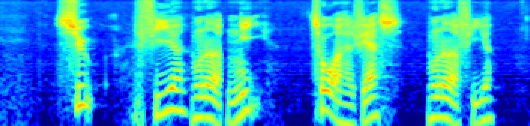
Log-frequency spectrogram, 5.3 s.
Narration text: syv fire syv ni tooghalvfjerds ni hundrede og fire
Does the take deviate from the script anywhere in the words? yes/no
yes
